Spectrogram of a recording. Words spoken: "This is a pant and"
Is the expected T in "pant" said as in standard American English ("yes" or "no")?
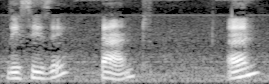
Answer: yes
